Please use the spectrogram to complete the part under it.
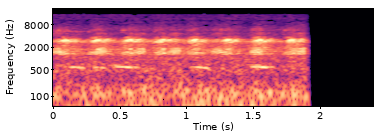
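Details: Frogs croaking in rice paddies on a midsummer countryside night, a full chorus of quick rasping pulses for about two seconds before the sound cuts off abruptly.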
